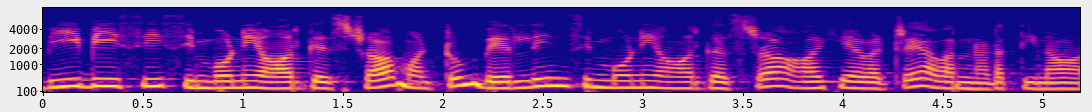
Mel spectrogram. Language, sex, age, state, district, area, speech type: Tamil, female, 45-60, Tamil Nadu, Namakkal, rural, read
